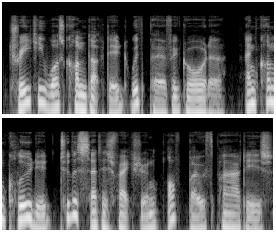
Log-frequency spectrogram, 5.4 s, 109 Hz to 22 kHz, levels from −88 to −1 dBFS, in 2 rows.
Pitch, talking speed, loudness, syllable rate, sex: 130 Hz, 165 wpm, -19 LUFS, 5.1 syllables/s, male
